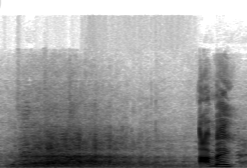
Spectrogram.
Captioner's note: laughter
